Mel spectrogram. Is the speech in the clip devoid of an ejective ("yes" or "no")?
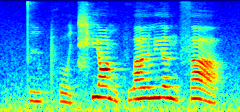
yes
